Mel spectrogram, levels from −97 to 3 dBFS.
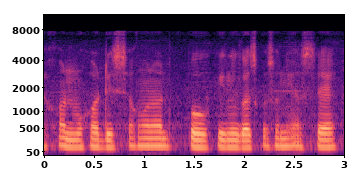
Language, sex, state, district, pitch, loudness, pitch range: Assamese, male, Assam, Sonitpur, 135 Hz, -18 LUFS, 125-140 Hz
